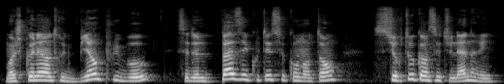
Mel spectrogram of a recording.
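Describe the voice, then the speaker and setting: A hearty army captain tosses off breezy, mocking remarks, as a man voices him in a storybook reading. The tone is jovial and easy. The voice sits a little high. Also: a little fast.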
